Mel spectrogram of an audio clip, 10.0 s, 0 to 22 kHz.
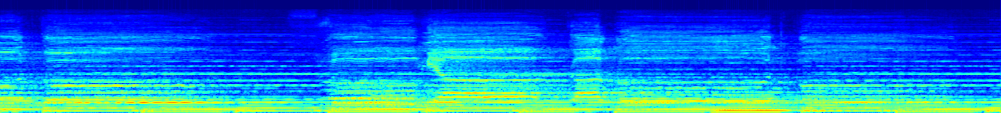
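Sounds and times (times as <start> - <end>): hymn singing: 0.0 - 10.0
keyboard accompaniment: 0.0 - 10.0.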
